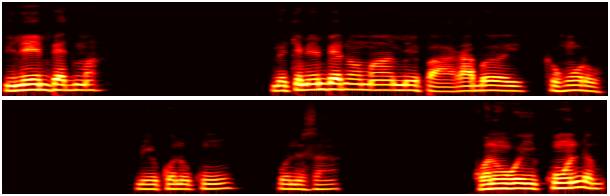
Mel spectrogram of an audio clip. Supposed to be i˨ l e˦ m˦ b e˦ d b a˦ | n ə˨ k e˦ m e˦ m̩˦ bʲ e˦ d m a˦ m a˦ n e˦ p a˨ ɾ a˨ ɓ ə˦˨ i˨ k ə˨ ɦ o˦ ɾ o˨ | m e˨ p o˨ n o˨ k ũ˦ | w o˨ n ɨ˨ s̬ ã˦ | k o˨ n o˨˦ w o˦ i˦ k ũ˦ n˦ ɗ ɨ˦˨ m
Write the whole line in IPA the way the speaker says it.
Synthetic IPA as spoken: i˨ l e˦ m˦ b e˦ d m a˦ | n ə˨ k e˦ m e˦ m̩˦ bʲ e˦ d m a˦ m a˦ m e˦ p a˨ ɾ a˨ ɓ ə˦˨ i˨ k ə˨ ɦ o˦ ɾ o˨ | m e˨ k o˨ n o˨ k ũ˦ | w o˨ n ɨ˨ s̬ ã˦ | k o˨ n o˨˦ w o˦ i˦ k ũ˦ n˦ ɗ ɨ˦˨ m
